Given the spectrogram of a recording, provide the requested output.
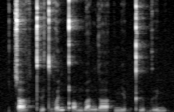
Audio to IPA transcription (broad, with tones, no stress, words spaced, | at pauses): ca˥˨v tʼɨ˥˨tvɐ˦nʲ qʼo˨mba˥˨ŋɡa˦ | nʲɐ˨˦bkʼɨ˦bɨ˥˨nʲ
